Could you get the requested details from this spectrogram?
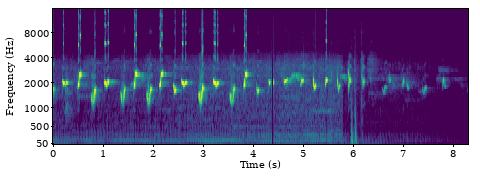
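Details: Yellow-vented bulbul, locally trucuk, singing eagerly: quick, repeated whistled notes that swoop up and down, several per second, over a low engine-like hum. A loud click interrupts, then softer, sparser whistles follow as the song tails off.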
